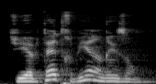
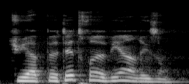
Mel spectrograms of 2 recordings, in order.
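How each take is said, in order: First: Every word is pronounced in a standard, ordinary way. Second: Every word is articulated carefully and linked fully. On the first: It is an everyday neutral register. "c'est une prononciation normalisée" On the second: It is a formal, elevated register. "On articule bien les mots, on respecte les liaisons"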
